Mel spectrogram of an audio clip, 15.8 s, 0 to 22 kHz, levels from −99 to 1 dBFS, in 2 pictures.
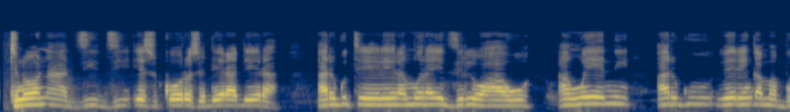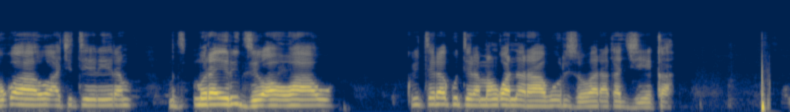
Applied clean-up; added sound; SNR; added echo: none; none; none; none.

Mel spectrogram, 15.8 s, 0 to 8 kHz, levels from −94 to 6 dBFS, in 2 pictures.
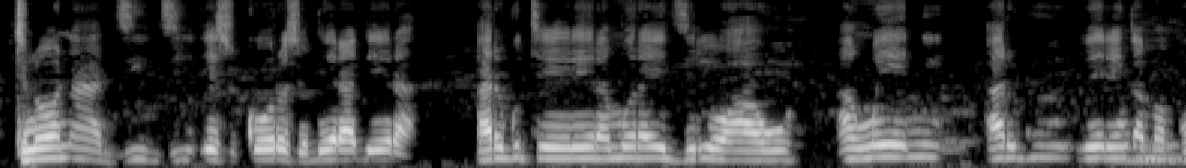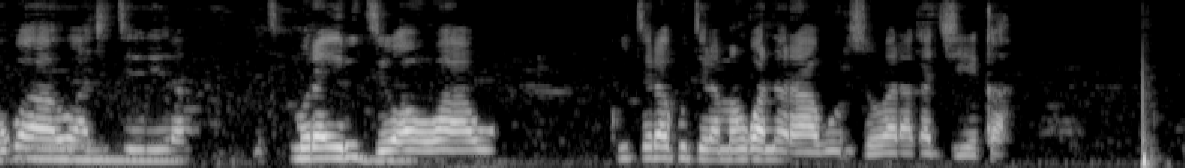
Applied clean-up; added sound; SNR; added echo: classical method Wiener filter.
